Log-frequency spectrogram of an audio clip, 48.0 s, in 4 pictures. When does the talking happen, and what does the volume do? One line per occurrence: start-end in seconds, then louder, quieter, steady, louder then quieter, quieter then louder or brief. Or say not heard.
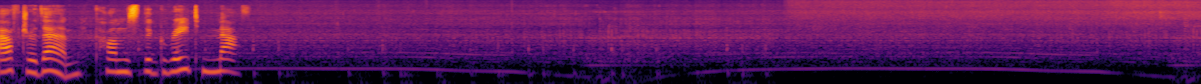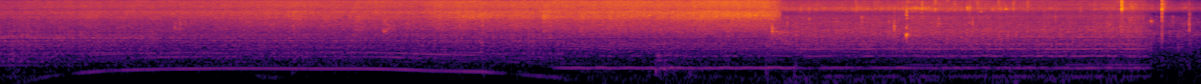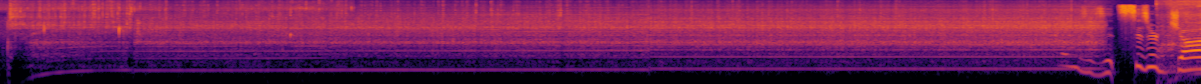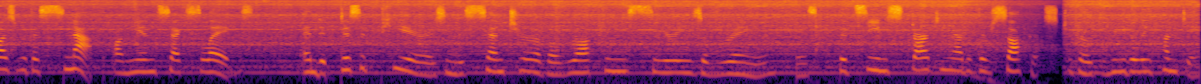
0.0-2.4 brief
34.6-47.9 steady.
